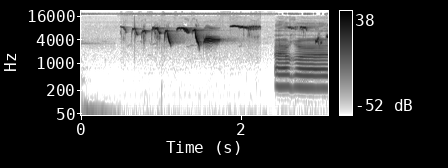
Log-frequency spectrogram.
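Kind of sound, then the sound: bird, nightingale singing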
